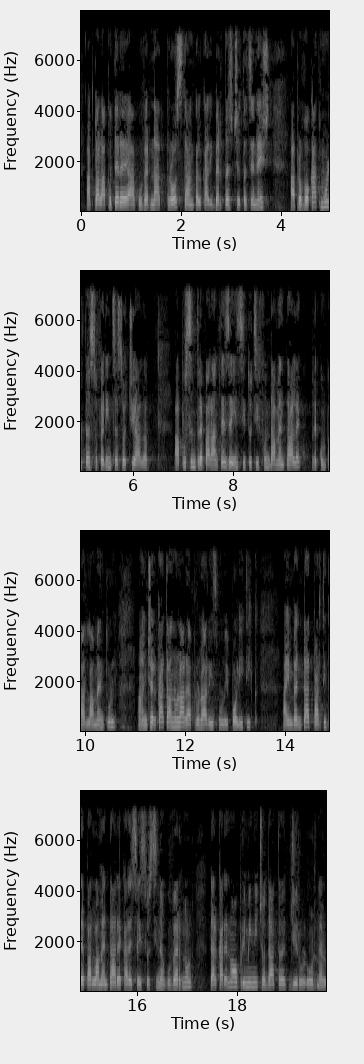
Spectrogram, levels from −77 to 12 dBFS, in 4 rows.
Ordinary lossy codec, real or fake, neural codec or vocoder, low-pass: none; real; none; 7.2 kHz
